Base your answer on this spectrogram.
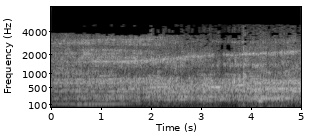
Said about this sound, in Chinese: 师傅， 我以为你坐飞机上天了呢。 你 你们家边上的飞机这么响，嗯，我告诉你 嗯，楼下过车呢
